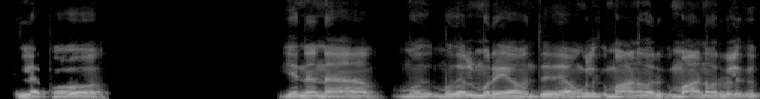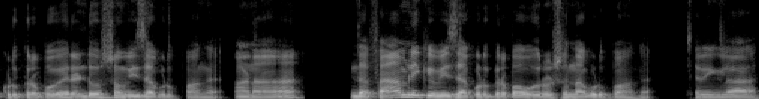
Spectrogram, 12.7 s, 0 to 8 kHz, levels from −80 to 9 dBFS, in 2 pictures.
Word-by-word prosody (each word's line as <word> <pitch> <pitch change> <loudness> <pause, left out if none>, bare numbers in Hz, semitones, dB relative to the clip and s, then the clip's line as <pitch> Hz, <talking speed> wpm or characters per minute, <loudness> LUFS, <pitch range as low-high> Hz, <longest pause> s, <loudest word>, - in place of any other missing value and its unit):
இல்ல, 125 0 +4
இப்போ 115 +1 -2 1.9
என்னன்னா, 135 -4 +2 0.6
மு 115 - 0 0.2
முதல் 145 +5 +3
முறையா 140 -1 +3
வந்து 125 +2 +1 0.2
அவங்களுக்கு 110 -4 -1
மாணவருக்கு, 140 -1 0
மாணவர்களுக்குக் 125 -5 0
குடுக்கிறப்பவே 125 0 -1
2 130 +4 +1
வருஷம் 140 -2 -1
விஸா 110 0 +2
குடுப்பாங்க. 90 -2 -7 0.3
ஆனா 95 -2 -2 0.7
இந்த 130 0 +4
ஃபேமிலிக்கு 170 +3 +2
விஸா 135 +1 +3
குடுக்கிறப்ப 125 +2 -1
1 120 0 0
வருஷம் 125 +1 -2
தான் 120 -3 -1
குடுப்பாங்க. 90 -3 -3 0.4
சரிங்களா? 95 0 -3
125 Hz, 120 wpm, -23 LUFS, 110-140 Hz, 1.9 s, இல்ல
